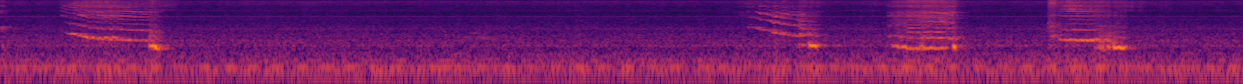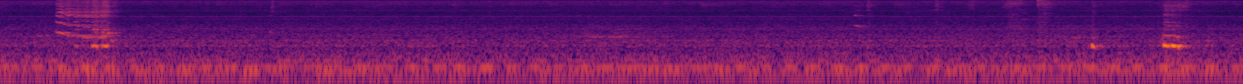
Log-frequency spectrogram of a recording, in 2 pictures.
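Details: French Bulldog in his cage throwing a tantrum: bursts of sharp high whines that fall in pitch, clustered early then sparse, with long quiet gaps and a steady low hum throughout.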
